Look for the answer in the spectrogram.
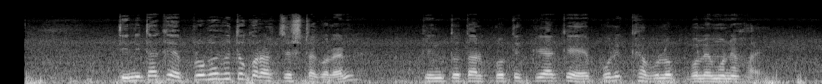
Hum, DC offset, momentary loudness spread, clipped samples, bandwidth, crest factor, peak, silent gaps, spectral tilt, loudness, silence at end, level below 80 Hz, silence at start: none; under 0.1%; 13 LU; under 0.1%; 11.5 kHz; 14 dB; 0 dBFS; none; -6.5 dB/octave; -15 LUFS; 0 s; -26 dBFS; 0.25 s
